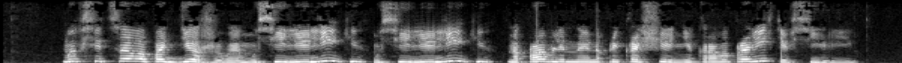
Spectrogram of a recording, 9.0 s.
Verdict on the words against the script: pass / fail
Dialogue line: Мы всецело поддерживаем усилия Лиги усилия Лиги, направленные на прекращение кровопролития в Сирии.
pass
